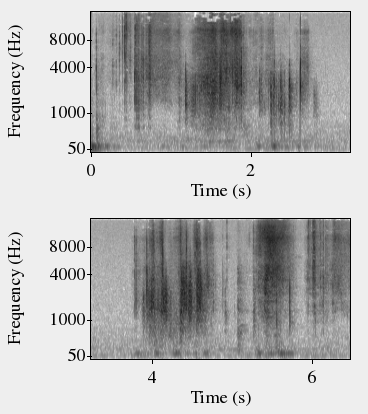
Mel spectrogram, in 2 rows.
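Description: Bare fingertips and a palm rub across the printed pages of an open glossy paper magazine, the August 1991 edition of Electronic Musician, lying flat on a wooden table, then the pages are turned by hand. Bright, papery swishes and rustles come in bursts with crisp little crackles, separated by a brief near-silent pause before a second round of sweeping rustles.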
